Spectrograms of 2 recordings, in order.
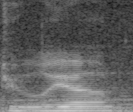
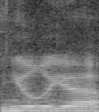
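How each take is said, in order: First: The name begins with a J sound. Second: The name begins with a Y sound. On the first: "if her name is actually pronounced Julia" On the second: "pronounced Yulia"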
